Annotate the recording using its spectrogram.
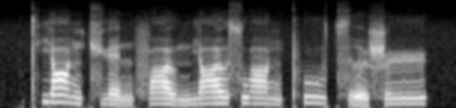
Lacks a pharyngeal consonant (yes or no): yes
